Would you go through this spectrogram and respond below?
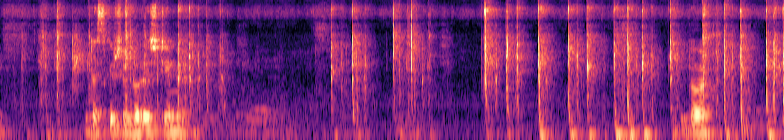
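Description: Keys clatter on a computer keyboard as a file name is typed in a save dialog, bursts of quick close taps alternating with someone speaking over them.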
